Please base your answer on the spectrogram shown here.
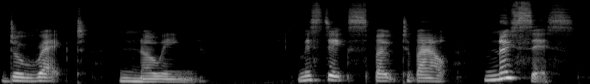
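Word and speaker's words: gnosis: Mystics spoke about nosis spelled G N O S I S.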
